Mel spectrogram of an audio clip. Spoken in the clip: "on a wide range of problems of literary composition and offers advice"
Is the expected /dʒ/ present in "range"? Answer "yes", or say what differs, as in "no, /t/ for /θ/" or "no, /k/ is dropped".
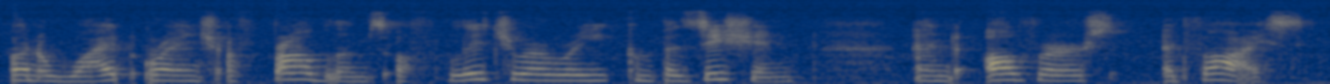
no, /tʃ/ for /dʒ/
